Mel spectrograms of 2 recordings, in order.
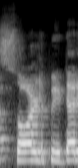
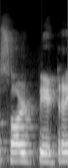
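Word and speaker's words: saltpeter: होता है शब्द का सॉल्टपीटर, या जिसको हम सॉल्ट पेटर कह लो, वैसे इसकी करेक्ट प्रोनाउंसिएशन सॉल्टपीटर होती है।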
